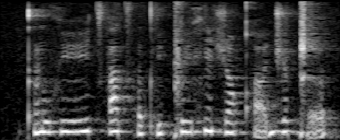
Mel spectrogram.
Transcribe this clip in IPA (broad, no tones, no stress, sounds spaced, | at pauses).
kʼ ə̃ ɾ u x yː t͡sʼ a t͡sʼ ə tʼ y ǁ y x ẽ ʃ œ qʼ ɛ̰ d͡ʒ œ ɡ͡ǁ ə̰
